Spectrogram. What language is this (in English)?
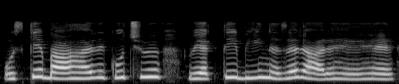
Hindi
